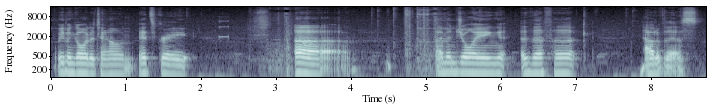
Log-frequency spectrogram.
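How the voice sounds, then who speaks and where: Hoarse, gravelly young woman streamer. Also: low-pitched, slight background noise. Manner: rambling, swears casually, chats to viewers. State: hoarse and froggy from a cold. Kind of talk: casual livestream chat while gaming.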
